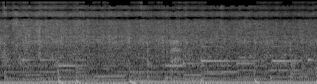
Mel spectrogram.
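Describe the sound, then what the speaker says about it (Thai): Water spinach is stir-fried in a hot pan with fish sauce and garlic. A loud, steady sizzle runs throughout, punctuated by rhythmic scrapes and clanks of the utensil tossing the greens. "จากนั้นเราก็ผัดให้เข้ากัน"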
